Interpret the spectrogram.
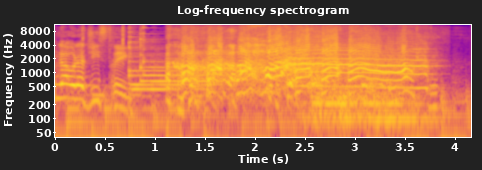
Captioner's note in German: Schallendes Gelächter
